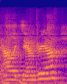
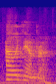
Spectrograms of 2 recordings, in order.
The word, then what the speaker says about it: Alexandra: You know, I lived in Maryland for a little while, and people from the South near Virginia, they say Alexandria, but everywhere else it's Alexandra.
